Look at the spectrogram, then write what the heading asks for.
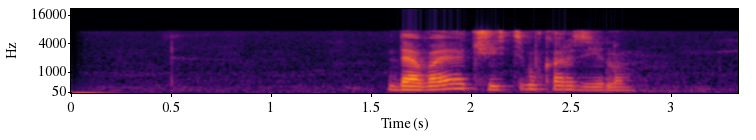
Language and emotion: Russian, neutral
